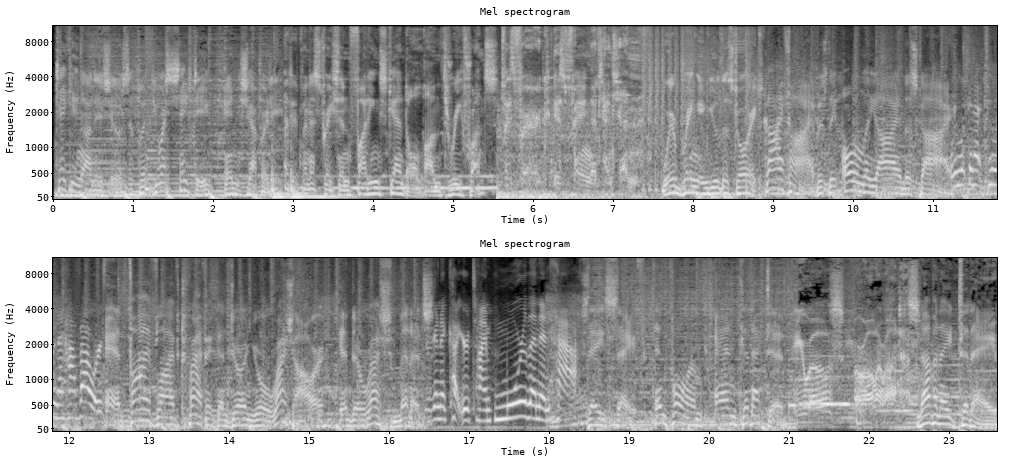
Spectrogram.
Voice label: radio male; radio imaging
